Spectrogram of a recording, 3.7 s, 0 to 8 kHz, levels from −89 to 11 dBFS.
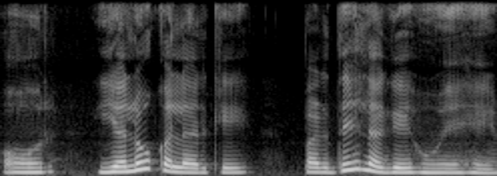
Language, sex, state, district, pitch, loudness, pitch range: Hindi, female, Madhya Pradesh, Bhopal, 200 Hz, -15 LUFS, 190-225 Hz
